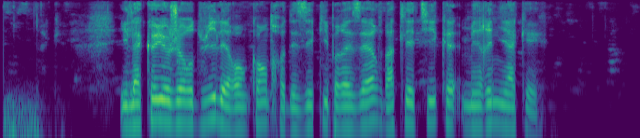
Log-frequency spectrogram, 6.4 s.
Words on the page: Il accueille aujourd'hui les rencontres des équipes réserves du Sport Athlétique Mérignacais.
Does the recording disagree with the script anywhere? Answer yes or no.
yes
